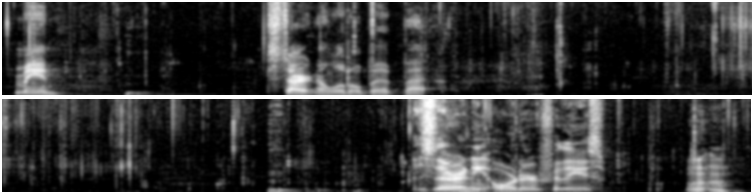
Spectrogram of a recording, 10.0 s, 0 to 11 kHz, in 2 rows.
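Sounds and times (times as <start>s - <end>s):
speech: 0.1s - 1.0s, 1.8s - 3.0s, 7.8s - 9.9s
chewing and biting on chicken wings: 3.0s - 7.8s, 9.0s - 9.9s.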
